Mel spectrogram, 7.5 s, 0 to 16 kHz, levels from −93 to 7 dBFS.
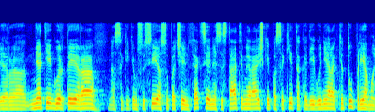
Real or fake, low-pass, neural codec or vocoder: real; 7.2 kHz; none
